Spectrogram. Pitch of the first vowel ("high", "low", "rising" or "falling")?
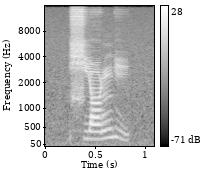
rising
